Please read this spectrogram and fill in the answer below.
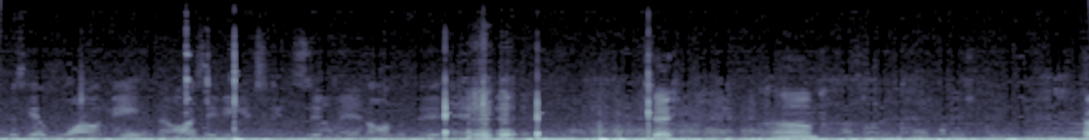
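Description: Quiet, indistinct talk over a low steady rumble, with a few sharp clicks and knocks from a camera being handled.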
